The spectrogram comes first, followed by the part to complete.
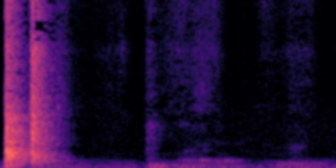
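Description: Two quick slaps of wet hands patting splash aftershave onto the face and neck, close together right at the start, then only faint rustling.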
